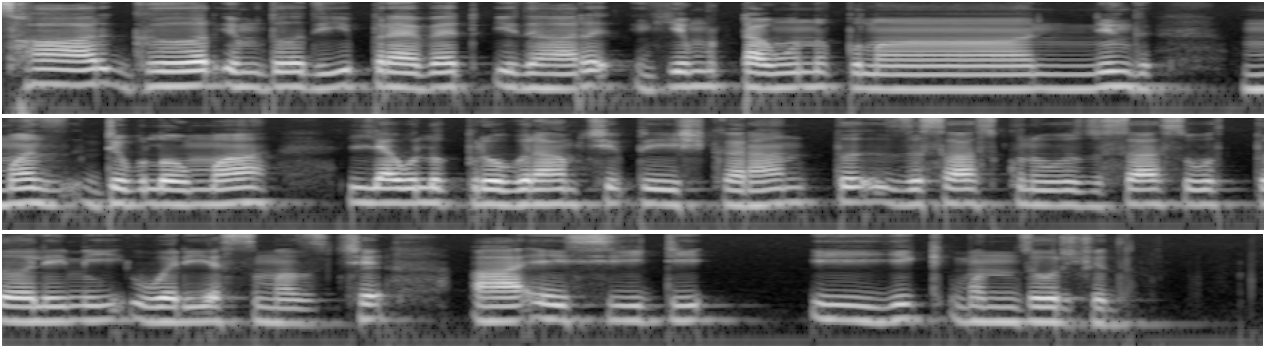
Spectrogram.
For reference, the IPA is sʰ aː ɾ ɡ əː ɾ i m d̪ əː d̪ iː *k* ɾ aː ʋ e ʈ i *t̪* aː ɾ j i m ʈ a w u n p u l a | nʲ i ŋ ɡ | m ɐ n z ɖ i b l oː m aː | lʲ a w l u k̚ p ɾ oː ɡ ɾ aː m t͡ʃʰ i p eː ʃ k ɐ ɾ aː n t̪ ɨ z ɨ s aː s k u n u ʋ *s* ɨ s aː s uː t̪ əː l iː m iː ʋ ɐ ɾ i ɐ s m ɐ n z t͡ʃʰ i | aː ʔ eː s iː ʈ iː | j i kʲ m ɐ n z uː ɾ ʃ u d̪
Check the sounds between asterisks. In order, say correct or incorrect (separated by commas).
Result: incorrect, incorrect, incorrect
